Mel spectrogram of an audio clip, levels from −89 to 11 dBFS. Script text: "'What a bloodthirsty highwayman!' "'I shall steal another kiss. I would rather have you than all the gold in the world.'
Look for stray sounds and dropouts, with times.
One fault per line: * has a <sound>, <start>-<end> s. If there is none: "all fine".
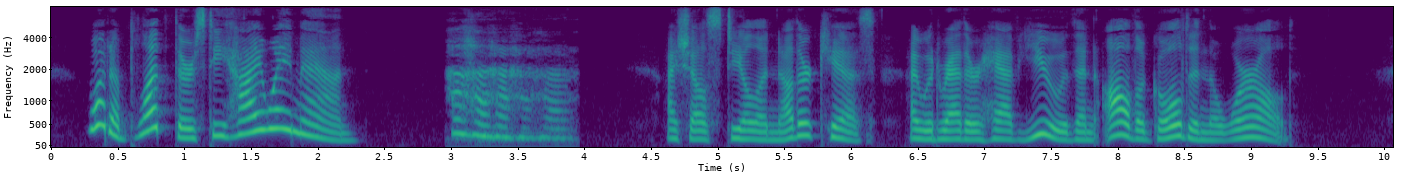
* has a laugh, 3.0-4.0 s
